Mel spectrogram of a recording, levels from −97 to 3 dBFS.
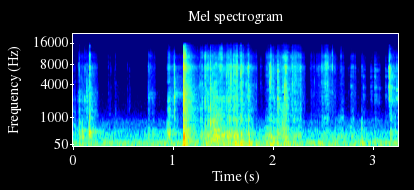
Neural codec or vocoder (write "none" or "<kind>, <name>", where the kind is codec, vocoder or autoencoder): none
